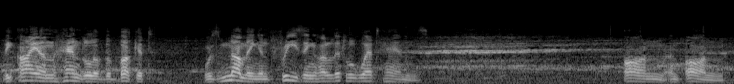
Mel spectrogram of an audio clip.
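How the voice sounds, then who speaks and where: A man narrating a radio drama in a grave, emphatic 1930s style, in short measured phrases. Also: mid-range voice. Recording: noisy, muffled 1930s radio recording.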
